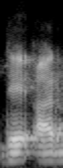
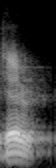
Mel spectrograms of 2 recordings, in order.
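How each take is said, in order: First: Two separate full words are said. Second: The words run together into one syllable.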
